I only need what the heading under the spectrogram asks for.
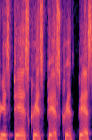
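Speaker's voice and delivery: put-on high jeering taunt, mocking tone. Retelling how a guy used to taunt them: imitating a taunt. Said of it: "he used to taunt me like".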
